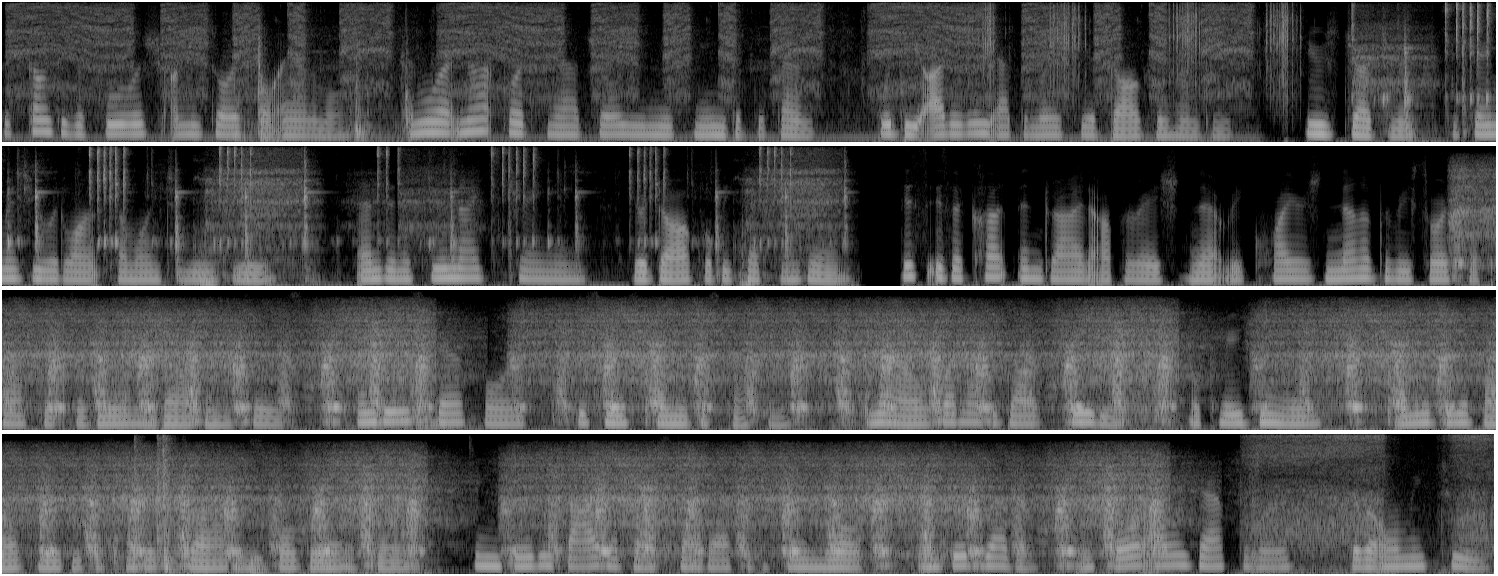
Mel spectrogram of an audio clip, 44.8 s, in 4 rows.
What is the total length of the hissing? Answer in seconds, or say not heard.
32 s.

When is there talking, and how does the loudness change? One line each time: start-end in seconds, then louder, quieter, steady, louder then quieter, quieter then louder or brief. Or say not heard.
0.0-44.7 steady.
